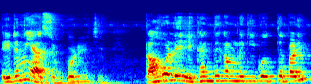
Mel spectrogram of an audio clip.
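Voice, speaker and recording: A male teacher gives a whiteboard lecture to students. His voice sits a little high, and he keeps asking questions and answering them himself. The room adds a noticeable echo. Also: huge pitch swings, very fast. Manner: informal, asks and answers his own questions. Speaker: civil engineering teacher.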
